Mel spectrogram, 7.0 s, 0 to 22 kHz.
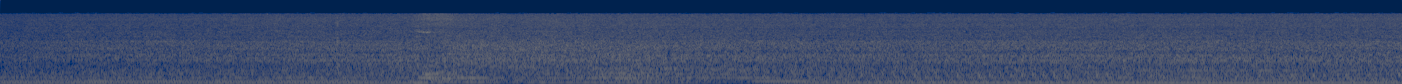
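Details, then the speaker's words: Red Honda Integra, idle air control valve suspected: engine holds a steady raised drone well above normal idle, revving about 2500, with a coolant leak found; cause not confirmed. "as you can hear is revving up high but look coolant leak somewhere"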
